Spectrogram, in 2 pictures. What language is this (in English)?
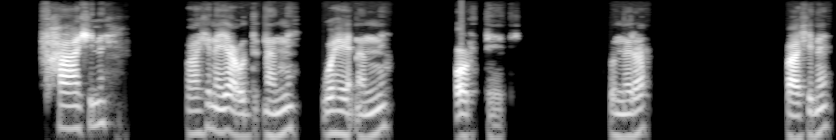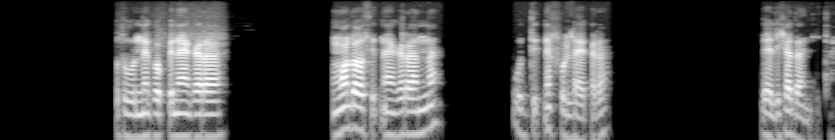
Sidamo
